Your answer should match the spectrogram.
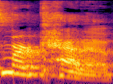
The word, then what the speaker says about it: Marchetta: Marchetta? I said it wrong. – I think it's Marchetta, but I said it right the first time.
